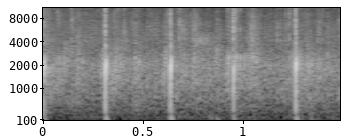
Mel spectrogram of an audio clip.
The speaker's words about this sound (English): So If you guys could just give them a round of applause, because they've been awesome.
